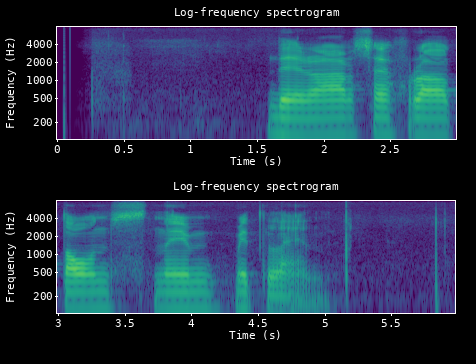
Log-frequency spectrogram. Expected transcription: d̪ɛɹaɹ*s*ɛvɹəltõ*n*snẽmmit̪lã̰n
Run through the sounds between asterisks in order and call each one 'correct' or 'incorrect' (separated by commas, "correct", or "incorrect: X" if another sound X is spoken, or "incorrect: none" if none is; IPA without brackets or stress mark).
correct, correct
